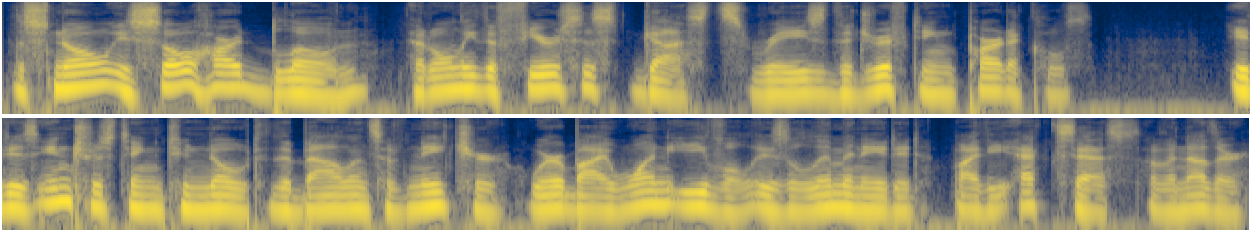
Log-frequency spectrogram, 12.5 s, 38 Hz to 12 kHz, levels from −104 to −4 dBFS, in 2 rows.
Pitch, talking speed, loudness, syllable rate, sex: 120 Hz, 160 wpm, -17 LUFS, 5.2 syllables/s, male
